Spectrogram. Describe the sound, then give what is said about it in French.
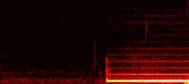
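A steady, single-pitched telephone ringback tone on an outgoing call, the second ring, begins halfway through after near silence and holds loud until the end, with no talking over it. “Deuxième hein. sonnerie.”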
